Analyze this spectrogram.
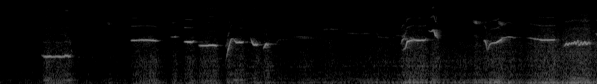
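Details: Oriental magpie-robin singing loudly to provoke other magpie-robins into answering; a varied series of clear whistled notes, some rising and some sliding down, in bursts separated by short pauses, with a faint low hum underneath.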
